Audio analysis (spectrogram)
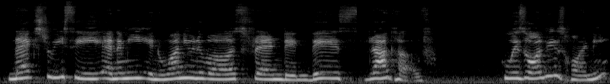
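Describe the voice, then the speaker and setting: A woman reviews a trailer in a casual, sarcastic way. Her voice is high and husky, stuffed up from a cold. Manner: opinionated, sarcastic. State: congested with a cold. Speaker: film reviewer.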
